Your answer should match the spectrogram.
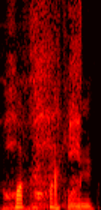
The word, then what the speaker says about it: Joaquin: It's Joaquin.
